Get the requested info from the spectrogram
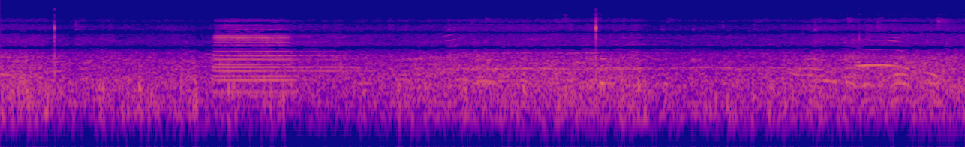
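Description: A horn toots once, about half a second long, about a second and a half in, over a steady background of outdoor noise.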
